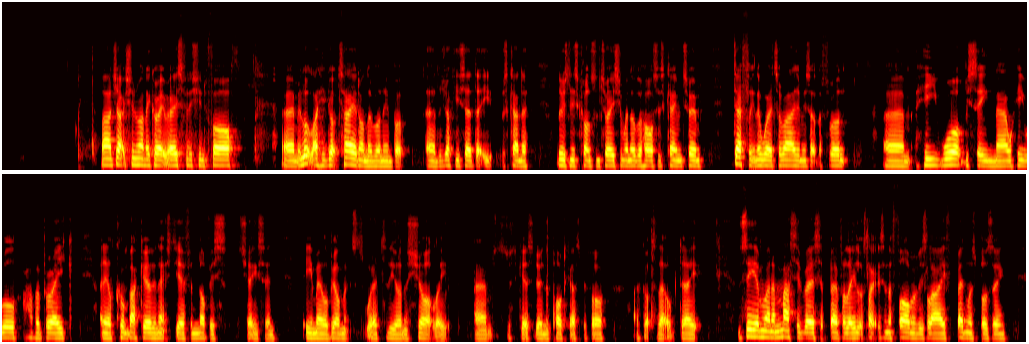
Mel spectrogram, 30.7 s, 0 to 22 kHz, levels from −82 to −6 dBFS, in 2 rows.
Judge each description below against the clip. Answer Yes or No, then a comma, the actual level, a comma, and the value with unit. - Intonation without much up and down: Yes, narrow, 2.3 semitones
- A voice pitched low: Yes, low, 125 Hz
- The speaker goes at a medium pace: No, fast, 220 wpm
